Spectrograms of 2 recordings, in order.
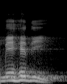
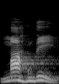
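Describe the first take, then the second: First: The name is said as Mehedi, with e vowels. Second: The name is said as Mahdi, with two syllables. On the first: The speaker calls it wrong. "এই মেহেদি কিন্তু সঠিক উচ্চারণ নয়" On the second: The speaker calls it right.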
